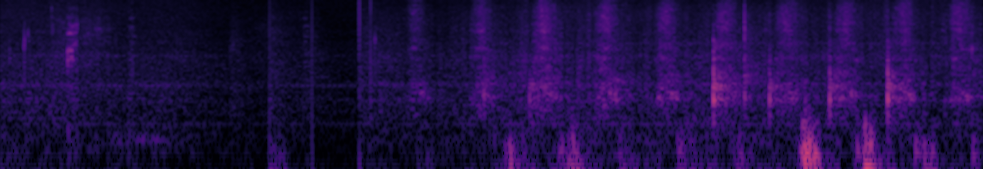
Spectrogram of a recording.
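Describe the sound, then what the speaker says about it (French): A knife chops apples and ham into julienne strips on a board, with quiet taps at first and then a quicker run of sharper, louder cuts nearby. "on va préparer les juliennes de pommes et de jambon"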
